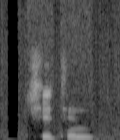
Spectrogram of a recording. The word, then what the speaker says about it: chitin: It's got like that chitin. How do you say it, Magic? Chitin. Thank you.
